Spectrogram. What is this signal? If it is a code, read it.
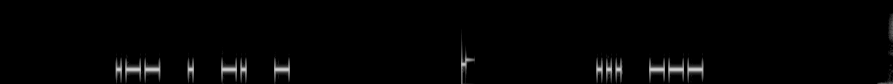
Morse code, heard as a keyed tone, about 25 wpm, spaced as for 18 wpm, 700 Hz. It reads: WENT SO
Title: 2x Character Spacing - Top 300 Words - 25wpm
